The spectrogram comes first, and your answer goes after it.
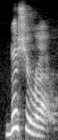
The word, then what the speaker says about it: Busherow: You pronounce her last name as Bush. Busherow. Busherow. Busherow.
